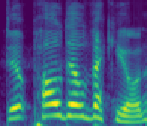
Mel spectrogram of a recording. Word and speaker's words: Paul Del Vecchio: how do you pronounce this? Can you, our pronunciation geezer? Come over to the microphone. – Paul Smith. – No, he makes jeans. – Paul Del Vecchio.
